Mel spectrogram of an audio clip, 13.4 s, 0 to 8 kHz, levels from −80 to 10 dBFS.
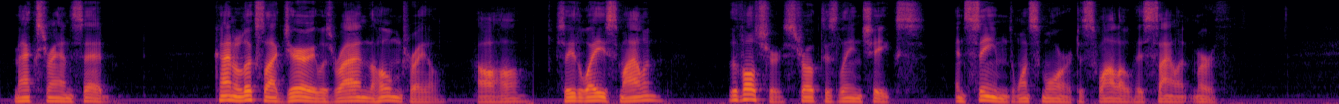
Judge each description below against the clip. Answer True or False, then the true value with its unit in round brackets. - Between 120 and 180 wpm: True (155 wpm)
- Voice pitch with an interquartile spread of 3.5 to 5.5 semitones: True (4.7 semitones)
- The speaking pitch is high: False (95 Hz)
